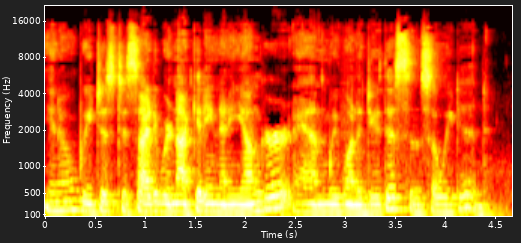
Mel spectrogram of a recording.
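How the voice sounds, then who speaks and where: With an American accent, a woman speaks in a very deep, low pitch amid audible room echo and noticeable background noise. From US West Coast. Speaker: life coach. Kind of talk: podcast interview.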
